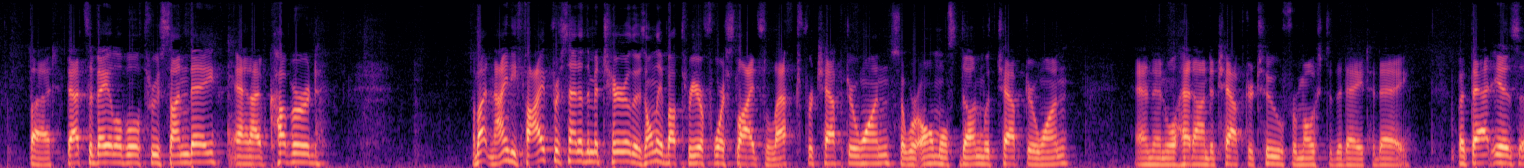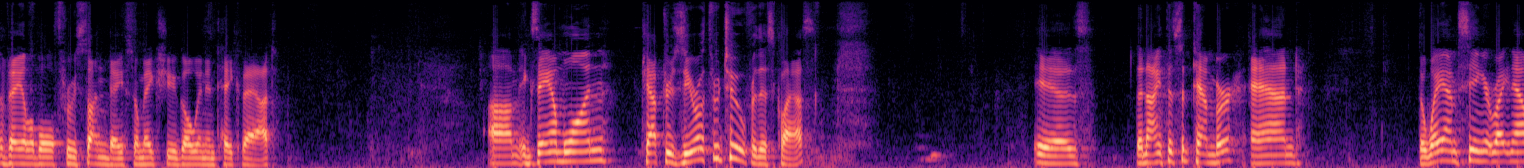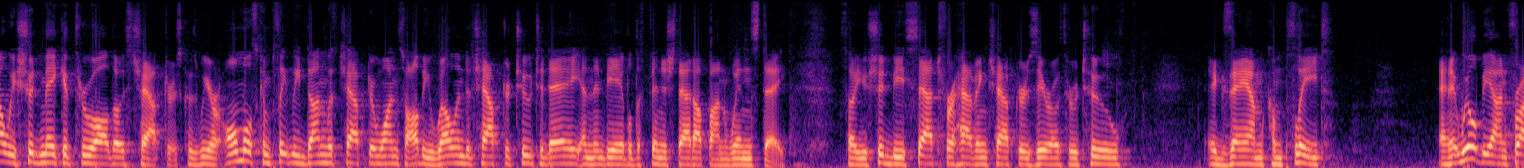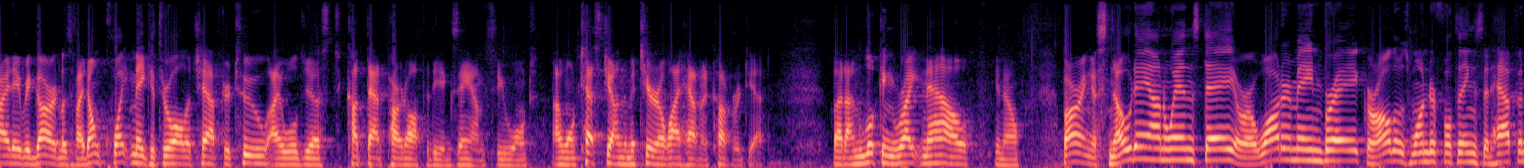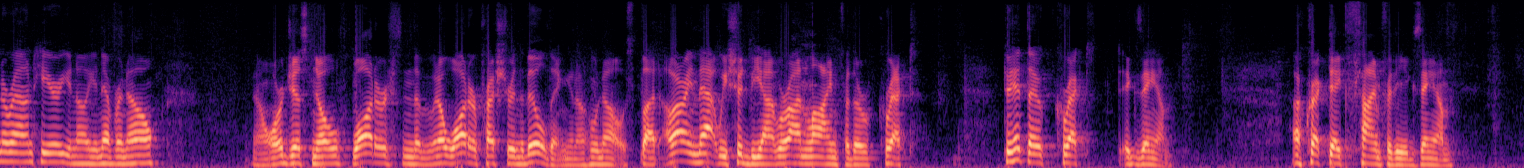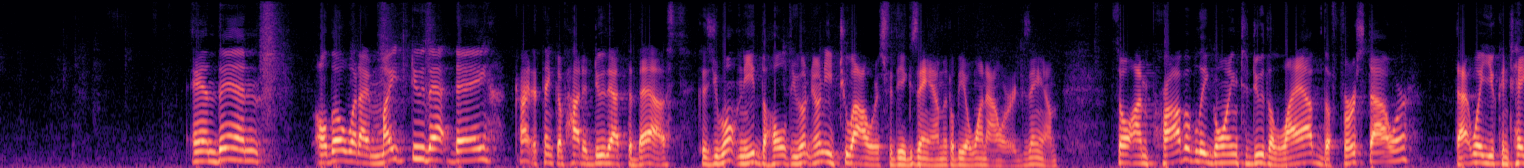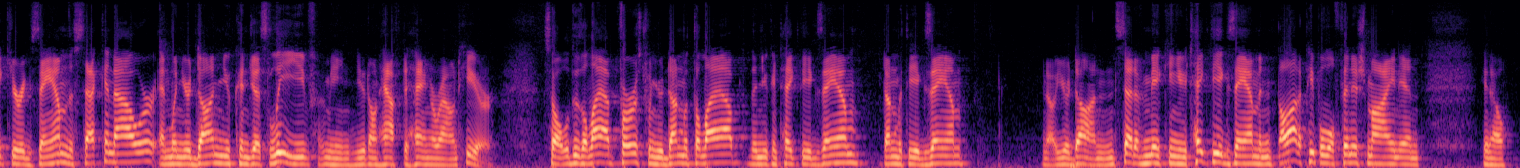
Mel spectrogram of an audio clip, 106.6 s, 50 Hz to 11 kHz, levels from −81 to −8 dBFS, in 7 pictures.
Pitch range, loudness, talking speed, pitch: 125-160 Hz, -21 LUFS, 205 wpm, 140 Hz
